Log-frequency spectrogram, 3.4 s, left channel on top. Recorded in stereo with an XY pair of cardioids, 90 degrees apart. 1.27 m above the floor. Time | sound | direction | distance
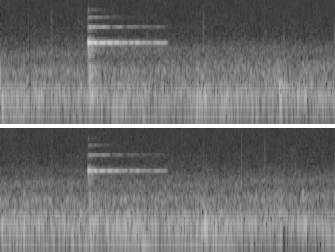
0.9 | a piano | 65° left | ?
